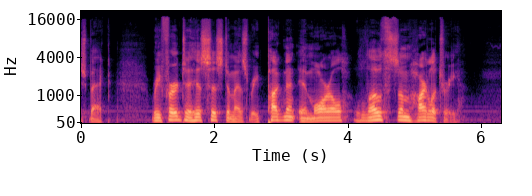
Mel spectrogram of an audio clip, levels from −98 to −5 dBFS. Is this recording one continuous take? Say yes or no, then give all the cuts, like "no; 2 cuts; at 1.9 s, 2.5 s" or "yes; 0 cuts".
yes; 0 cuts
